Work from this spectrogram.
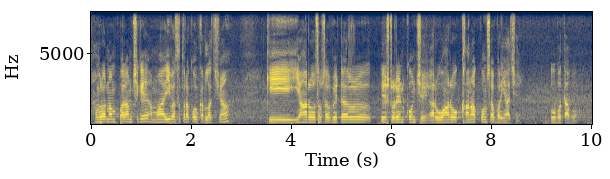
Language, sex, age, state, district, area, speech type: Maithili, male, 45-60, Bihar, Purnia, rural, spontaneous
